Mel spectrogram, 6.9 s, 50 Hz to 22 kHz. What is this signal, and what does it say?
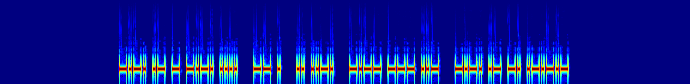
Morse code, heard as a keyed tone, about 50 wpm, 700 Hz. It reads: CATCH ME IF YOU CAN.
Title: Sentences from Top 1500 Words 50wpm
